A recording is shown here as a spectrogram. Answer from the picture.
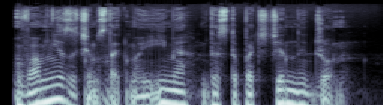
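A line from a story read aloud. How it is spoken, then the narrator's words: Dry reply. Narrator (Russian): сухо ответил сэр Перси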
